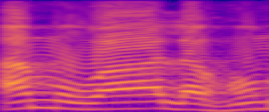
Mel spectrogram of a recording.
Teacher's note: یہاں پر ہوگا اخفاء شفوی، یعنی یہاں پر ہم غنہ کریں گے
